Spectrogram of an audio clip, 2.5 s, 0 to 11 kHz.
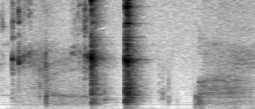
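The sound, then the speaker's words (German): Two spoons clink and scrape against a bowl while stirring potato salad made with potato slices and diced onion, giving a series of irregular metallic taps and scrapes, one noticeably louder, with no talking. “Dann brauche ich noch 2 Löffel, weil umrühren, ehrlich gesagt, mit den Händen muss jetzt nicht sein bei dem Salat.”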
